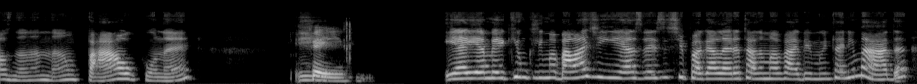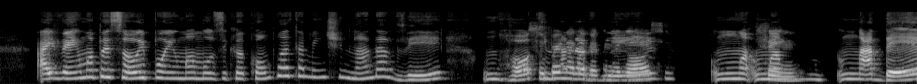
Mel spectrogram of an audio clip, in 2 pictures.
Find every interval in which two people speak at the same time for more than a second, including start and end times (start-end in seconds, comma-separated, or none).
14.5-15.8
